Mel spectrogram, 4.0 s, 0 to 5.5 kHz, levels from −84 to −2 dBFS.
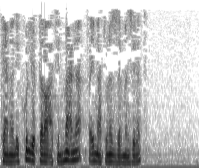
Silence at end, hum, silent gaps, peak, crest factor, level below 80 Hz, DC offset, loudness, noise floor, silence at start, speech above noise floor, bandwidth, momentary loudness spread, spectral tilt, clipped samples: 1.2 s; none; none; 0 dBFS; 14 dB; -44 dBFS; 1%; -14 LUFS; -47 dBFS; 0 s; 34 dB; 4.9 kHz; 5 LU; -11.5 dB/octave; under 0.1%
